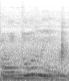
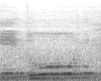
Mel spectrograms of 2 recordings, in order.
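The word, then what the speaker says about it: ائْتُونِي: hamzahnya diganti dengan iya, jadi dibacanya bukan utuni tapi ituni.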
